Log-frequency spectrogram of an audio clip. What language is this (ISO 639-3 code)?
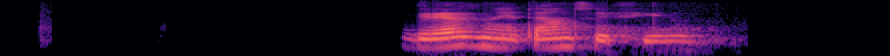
rus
